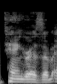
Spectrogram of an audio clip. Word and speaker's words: Tengrism: Right, Attila the Hun was a Tengridism. I don't even know that how to say it. Tengridism or Tengridist. – It's Tengrism.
